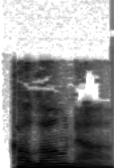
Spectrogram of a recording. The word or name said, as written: colonna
